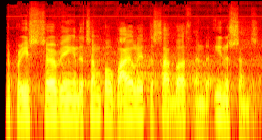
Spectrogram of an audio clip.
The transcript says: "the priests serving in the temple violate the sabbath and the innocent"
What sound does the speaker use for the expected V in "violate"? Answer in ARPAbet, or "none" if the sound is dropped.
V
